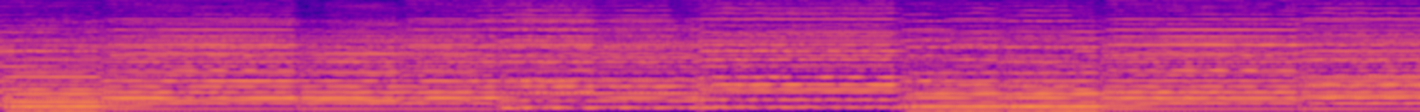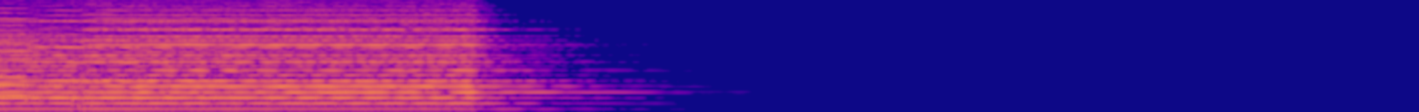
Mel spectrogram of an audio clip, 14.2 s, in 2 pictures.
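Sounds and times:
string quartet: 0:00.0 - 0:10.0.

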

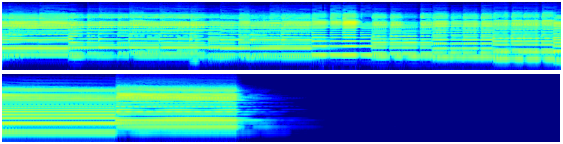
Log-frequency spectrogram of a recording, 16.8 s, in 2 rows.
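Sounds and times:
alto sax quartet playing a boogie: 0:00.0 - 0:12.6.

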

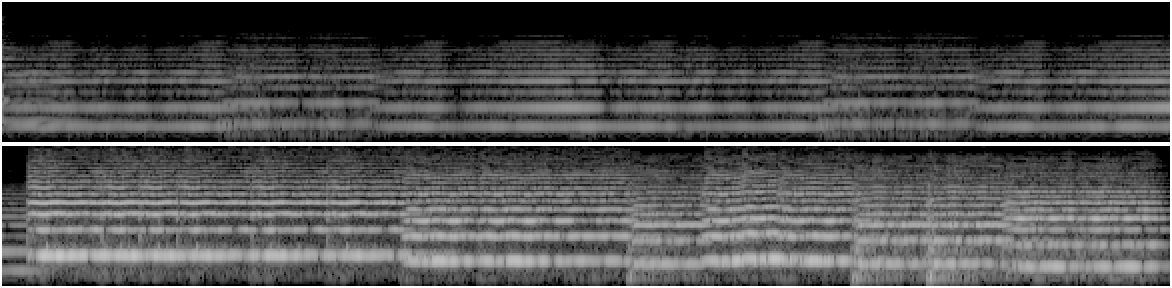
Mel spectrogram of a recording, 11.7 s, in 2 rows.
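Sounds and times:
violin duet playing a march: 0:06.0 - 0:11.6.

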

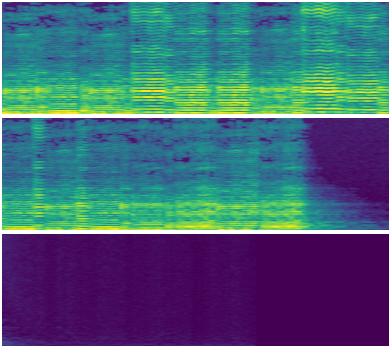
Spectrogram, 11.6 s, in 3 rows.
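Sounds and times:
hornpipe played on cello: 0:00.0 - 0:07.2.

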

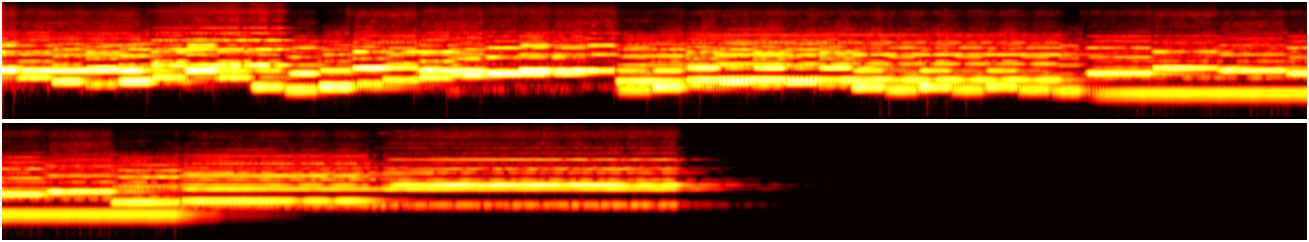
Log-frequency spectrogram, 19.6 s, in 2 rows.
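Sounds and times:
flute trio playing dances: 0:00.0 - 0:15.2.

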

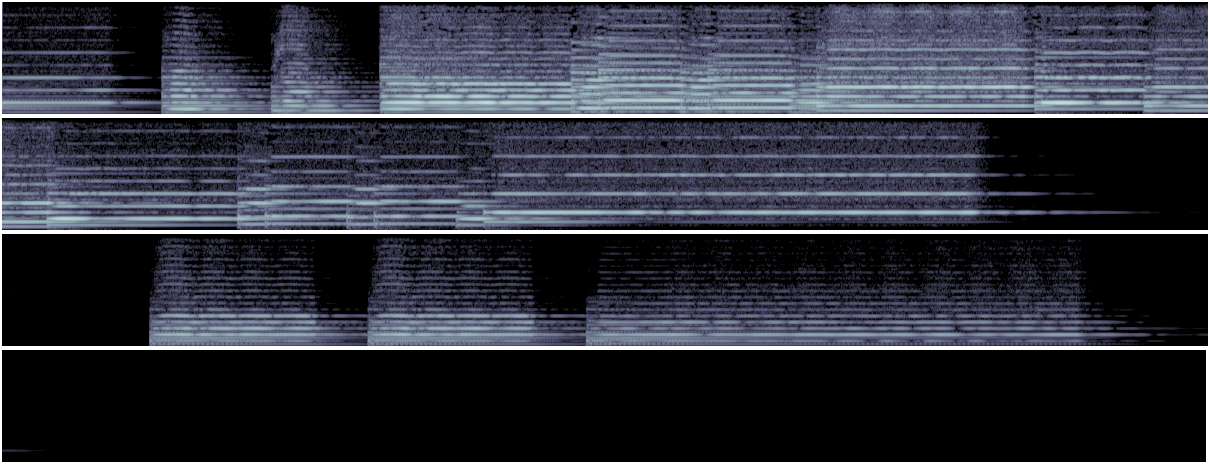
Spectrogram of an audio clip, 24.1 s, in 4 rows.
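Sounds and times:
flute prelude: 0:00.0 - 0:11.4, 0:12.8 - 0:17.8.

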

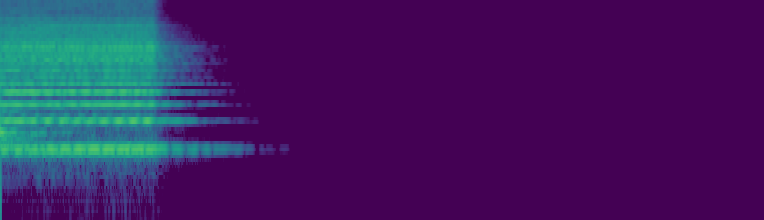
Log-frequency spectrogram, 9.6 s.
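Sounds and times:
string quartet: 0:00.0 - 0:02.4.

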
